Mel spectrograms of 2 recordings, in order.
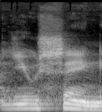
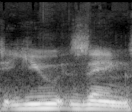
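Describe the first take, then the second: First: The second syllable starts with an s sound. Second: The second syllable starts with a z sound. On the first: The speaker calls it wrong. "it's not you sing" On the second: The speaker calls it right. "It's you zing"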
